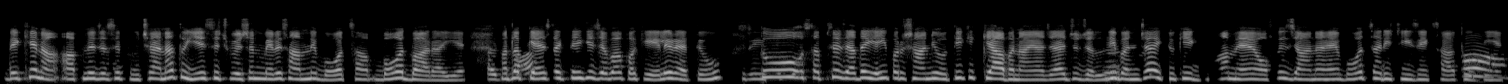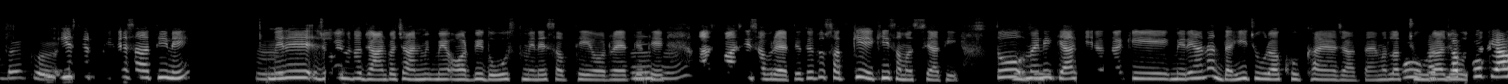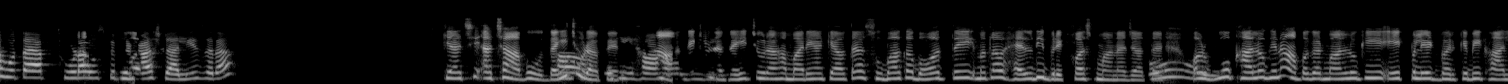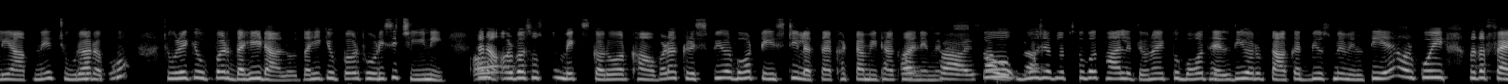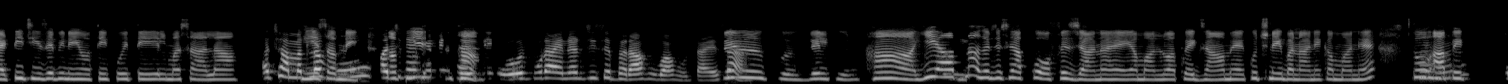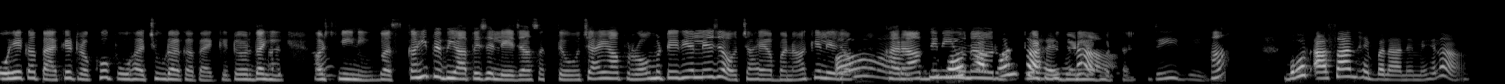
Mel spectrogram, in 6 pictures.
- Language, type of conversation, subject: Hindi, podcast, खाना बनाना आपके लिए कैसा अनुभव होता है?
- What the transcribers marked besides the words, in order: in English: "सिचुएशन"; in English: "एग्जाम"; in English: "ऑफिस"; lip smack; in English: "हेल्दी ब्रेकफास्ट"; in English: "मिक्स"; in English: "क्रिस्पी"; in English: "टेस्टी"; in English: "हेल्दी"; in English: "फैटी"; in English: "हेल्दी"; in English: "एनर्जी"; in English: "ऑफिस"; in English: "एग्जाम"; in English: "पैकेट"; in English: "पैकेट"; in English: "रॉ मटीरियल"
